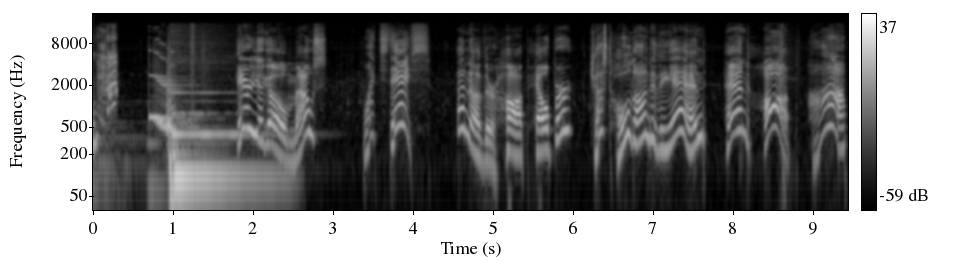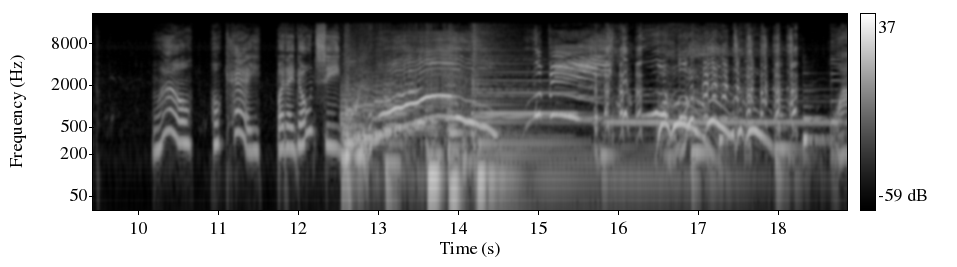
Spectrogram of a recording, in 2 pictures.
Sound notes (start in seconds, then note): 14.9 laugh and cheer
